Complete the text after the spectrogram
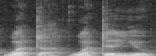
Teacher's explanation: we don't typically say the oo vowel in do. It's an unimportant word. It's just supporting the later verbs in the sentence here. · that oo sound becomes a schwa sound, like what do you. Then next, because we have a T followed by a D, we don't typically say what duh.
